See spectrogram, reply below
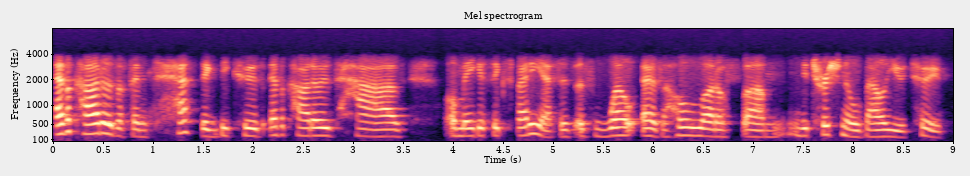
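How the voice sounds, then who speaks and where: A woman giving casual wellness advice, chatty and rambling with many fillers, her voice a little croaky from talking all day. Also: mid-range voice, normal speed. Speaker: wellness presenter. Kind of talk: casual health talk. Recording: phone-like narrow sound.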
